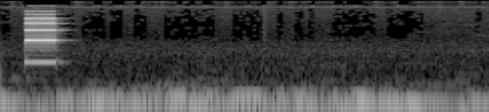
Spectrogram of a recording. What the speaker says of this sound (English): Let me scan this barcode and check if it is working.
